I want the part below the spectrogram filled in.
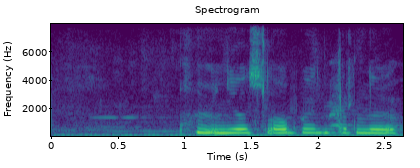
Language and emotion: Russian, sad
